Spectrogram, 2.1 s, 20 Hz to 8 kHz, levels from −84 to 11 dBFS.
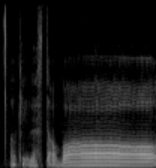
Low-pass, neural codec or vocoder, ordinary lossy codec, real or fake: none; codec, 16 kHz, 0.4 kbps, LongCat-Audio-Codec; none; fake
